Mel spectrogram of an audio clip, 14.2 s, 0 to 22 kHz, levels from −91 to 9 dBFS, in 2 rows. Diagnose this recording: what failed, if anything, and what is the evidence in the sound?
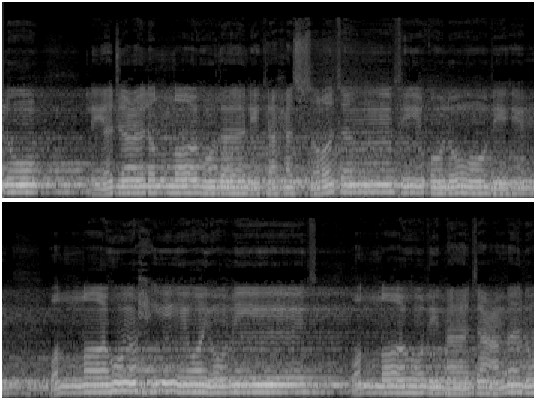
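Nothing failed here: listening through, there's no click, dropout, distortion or glitch to point to at any stage, so there's nothing to diagnose.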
